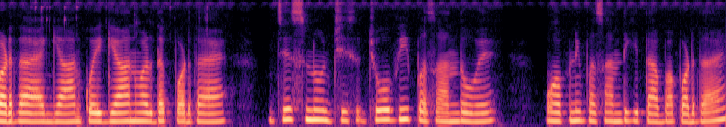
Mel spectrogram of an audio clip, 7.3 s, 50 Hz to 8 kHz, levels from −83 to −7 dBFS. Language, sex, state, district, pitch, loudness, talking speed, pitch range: Punjabi, female, Punjab, Fazilka, 200 Hz, -20 LUFS, 175 wpm, 195-215 Hz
